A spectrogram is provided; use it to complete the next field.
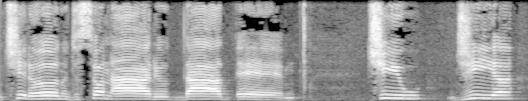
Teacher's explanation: O tchá e o já, como em tirano, dicionário, tio, dia, né? Esse tchá e o já, ele só vai aparecer antes de uma vogal I, antes da vogal I. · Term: alofone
